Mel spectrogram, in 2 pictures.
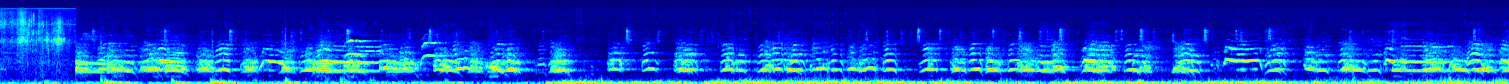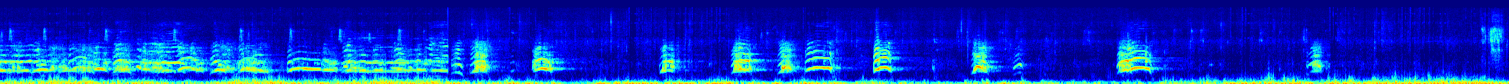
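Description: Several rabbit-hunting dogs baying together in a dense, continuous chorus, then breaking into separate, spaced barks about twenty seconds in: the pack is running a rabbit's scent trail through the brush.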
